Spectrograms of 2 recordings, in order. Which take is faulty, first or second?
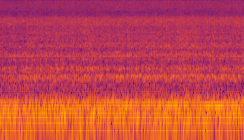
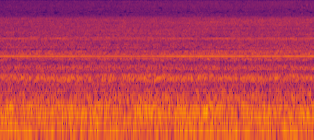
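first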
